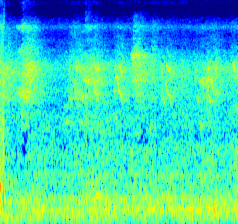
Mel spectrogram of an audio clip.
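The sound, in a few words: sparrows chirping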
